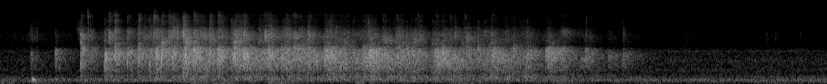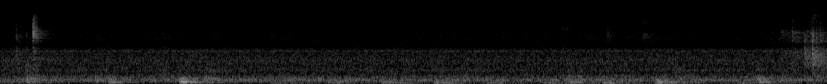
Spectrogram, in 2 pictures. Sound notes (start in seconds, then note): 4.5 applause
